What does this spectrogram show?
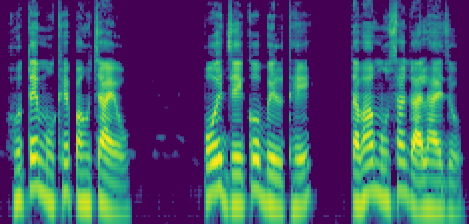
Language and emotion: Sindhi, neutral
